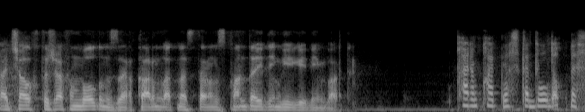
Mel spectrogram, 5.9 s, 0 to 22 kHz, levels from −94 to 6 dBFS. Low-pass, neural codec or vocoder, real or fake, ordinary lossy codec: 7.2 kHz; codec, 16 kHz, 2 kbps, FreqCodec, larger model; fake; Opus, 32 kbps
